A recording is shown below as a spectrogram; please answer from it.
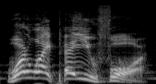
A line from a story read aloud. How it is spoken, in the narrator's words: Carver snapped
